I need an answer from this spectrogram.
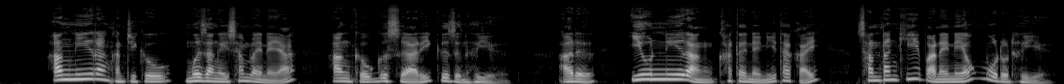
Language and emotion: Bodo, happy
